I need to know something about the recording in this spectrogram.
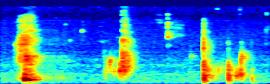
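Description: A woman sips water from a glass.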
